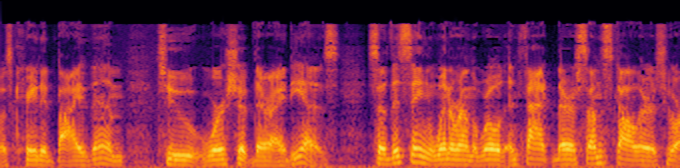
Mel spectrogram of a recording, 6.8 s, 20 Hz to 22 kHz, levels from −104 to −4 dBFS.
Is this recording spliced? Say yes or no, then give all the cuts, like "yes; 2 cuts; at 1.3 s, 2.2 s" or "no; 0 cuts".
no; 0 cuts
